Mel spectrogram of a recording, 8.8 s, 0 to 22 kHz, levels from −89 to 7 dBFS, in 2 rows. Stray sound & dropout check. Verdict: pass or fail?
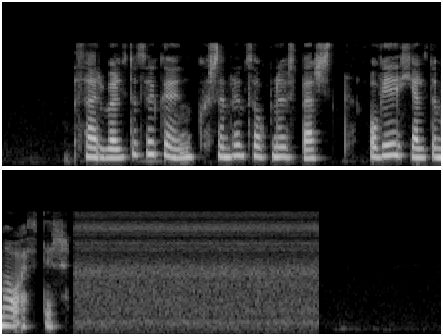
pass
